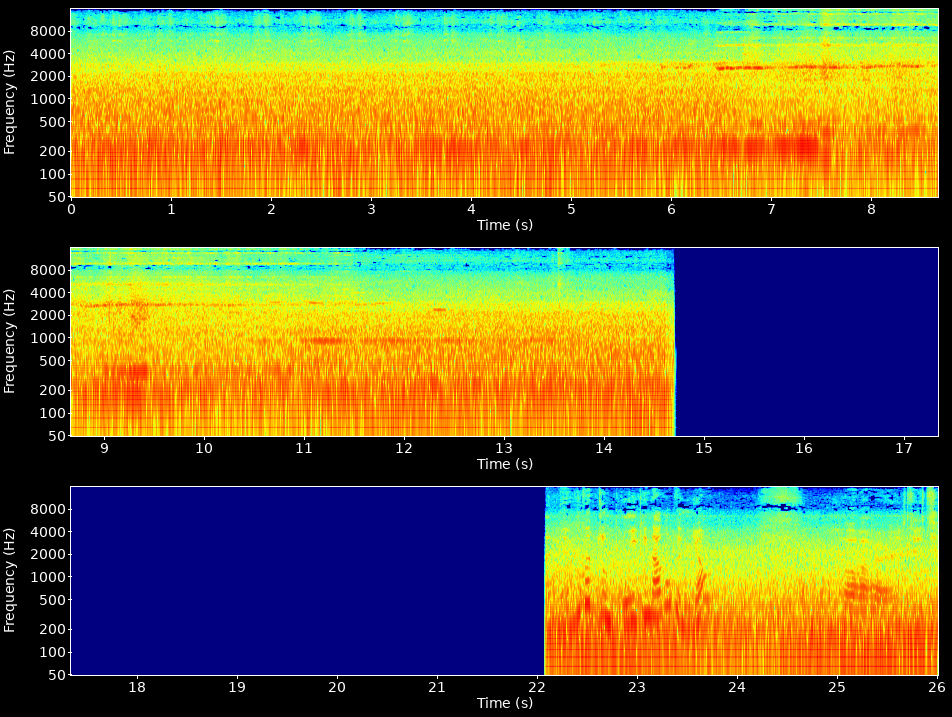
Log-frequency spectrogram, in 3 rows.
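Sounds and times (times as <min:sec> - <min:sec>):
train wheels rumbling on rail: 0:00.0 - 0:14.7
high wheel squeal: 0:05.2 - 0:14.0.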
